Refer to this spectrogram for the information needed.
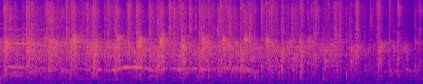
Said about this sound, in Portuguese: Uma salva de palmas também para o Carlão, que manda muito bem nesse pandeiro.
